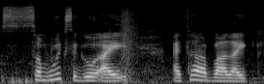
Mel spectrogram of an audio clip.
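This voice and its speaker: A woman speaks with a Nigerian accent at a fairly low pitch. Her pace is moderate and her pitch varies in an ordinary way. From Nigeria (Delta State). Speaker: business owner. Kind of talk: interview. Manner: halting.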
